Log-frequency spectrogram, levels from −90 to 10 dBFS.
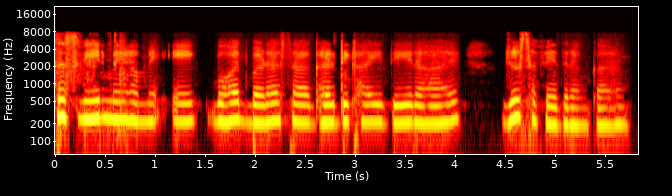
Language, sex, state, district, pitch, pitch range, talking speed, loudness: Hindi, female, Uttar Pradesh, Lalitpur, 225 Hz, 210-235 Hz, 175 wpm, -19 LUFS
